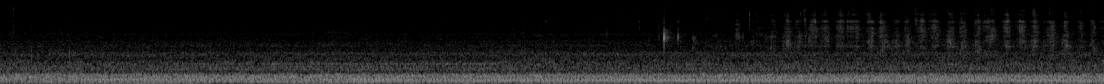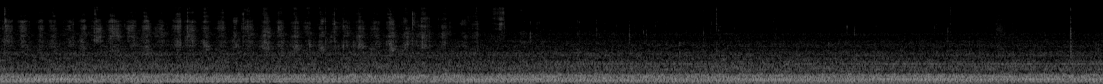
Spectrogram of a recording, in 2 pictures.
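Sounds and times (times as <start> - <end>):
steady low hum: 0.0 - 22.0
toothbrush scrubbing teeth: 6.6 - 18.4.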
